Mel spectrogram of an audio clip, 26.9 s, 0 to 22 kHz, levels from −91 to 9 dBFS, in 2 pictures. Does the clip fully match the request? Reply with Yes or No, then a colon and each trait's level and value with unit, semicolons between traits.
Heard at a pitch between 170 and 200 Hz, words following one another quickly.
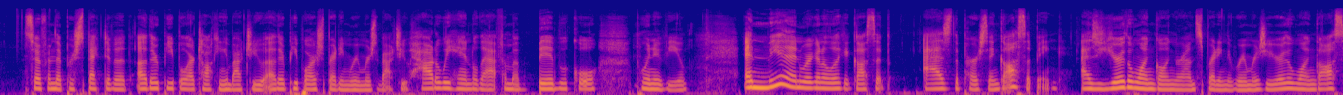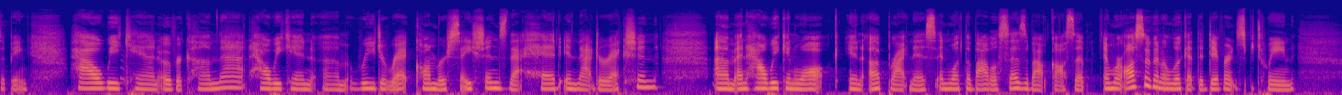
Yes: high, 190 Hz; fast, 210 wpm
